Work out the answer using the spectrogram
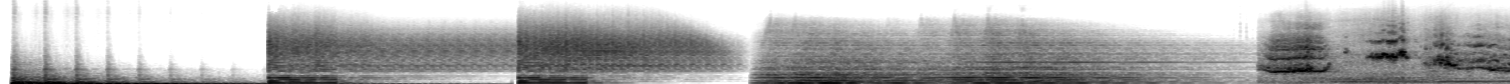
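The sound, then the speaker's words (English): Roaring engines of two jeeps racing through a sleepy town in a chase, loud revving bursts broken by brief pauses, with sharp tire skids and high squeals toward the end. “the roaring engines of two jeeps shattered the sleepy ambience of the town.”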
